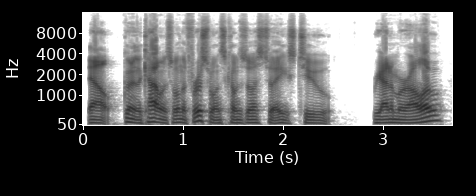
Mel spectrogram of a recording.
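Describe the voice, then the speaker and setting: A man's voice: on the low side, fast talker, clear, resonant tone, no echo, clean studio sound. A man with an American accent giving casual, rambling political commentary as a show host, with offhand asides.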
